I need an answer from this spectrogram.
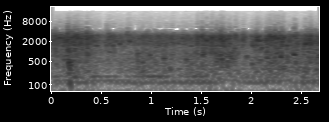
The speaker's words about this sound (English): I'm riding this team down into the water, and we ain't stopping for bumps. Now, get set to travel, you ponies.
